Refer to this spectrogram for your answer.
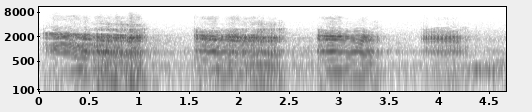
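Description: A red deer stag bellows four times during the rut, each deep, raspy roar lasting about a second with short pauses between, loud, with no other sounds.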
